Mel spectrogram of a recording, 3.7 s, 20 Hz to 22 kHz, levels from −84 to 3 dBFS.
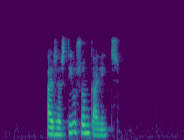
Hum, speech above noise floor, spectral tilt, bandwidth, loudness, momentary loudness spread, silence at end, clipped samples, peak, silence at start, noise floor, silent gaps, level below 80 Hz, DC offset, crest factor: none; 50 dB; -5 dB/octave; 7.6 kHz; -26 LUFS; 15 LU; 1.35 s; under 0.1%; -10 dBFS; 0.95 s; -76 dBFS; none; -68 dBFS; under 0.1%; 20 dB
